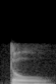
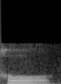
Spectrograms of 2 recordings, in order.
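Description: First: It starts with a plain d sound. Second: It starts with a plain t sound. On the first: "If you say it with a D, it's do" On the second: "It starts with a T, but it's not to"

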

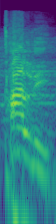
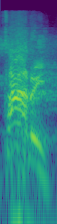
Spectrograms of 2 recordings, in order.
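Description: First: The middle consonant is an L sound. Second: The middle consonant is an R sound. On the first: The speaker calls it wrong. "It is not tally" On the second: The speaker calls it right. "it is tarry"

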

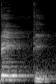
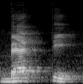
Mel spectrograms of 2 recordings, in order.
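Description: First: The first vowel sounds like 'e' in 'bet'. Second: The first vowel sounds like 'a' in 'bat'. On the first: The speaker calls it right. "এই জন্য আমরা এটা কিভাবে পড়ছি?" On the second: The speaker calls it wrong. "এভাবে পড়ছি না"

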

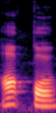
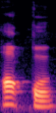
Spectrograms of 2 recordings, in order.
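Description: First: The final q is released with a bounce. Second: The final q is released with a bounce.

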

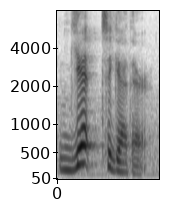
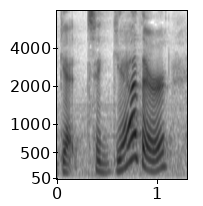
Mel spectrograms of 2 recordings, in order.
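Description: First: The stress is on the word get. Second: The stress is on the word together. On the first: It is a noun meaning a gathering. "it's very important to stress get" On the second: It is a verb meaning to gather. "if you say get together and stress together"

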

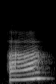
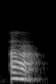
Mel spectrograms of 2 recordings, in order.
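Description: First: The pitch rises from middle to high. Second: The pitch falls sharply from high to low. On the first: "the second tone" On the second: "the fourth tone"

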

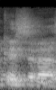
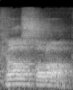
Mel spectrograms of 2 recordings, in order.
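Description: First: First vowel is e, with an extra middle vowel. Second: First vowel is a, with no middle vowel. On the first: The speaker calls it wrong. "Ce n'est pas kessera" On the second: The speaker calls it right. "c'est kasra"

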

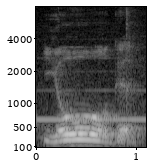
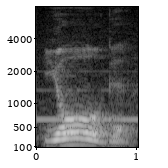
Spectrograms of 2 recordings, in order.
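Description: The two takes are said the same way.

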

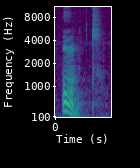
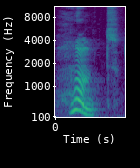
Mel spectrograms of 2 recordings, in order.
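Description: First: The initial H is completely silent. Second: The initial H is audibly breathed out. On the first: This is how the word is said nowadays. "instead of honte" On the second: This is how the word was said in older times. "So you would really pronounce the H"

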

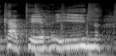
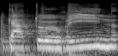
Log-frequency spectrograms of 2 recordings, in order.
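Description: First: The middle E is pronounced as a syllable. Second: The middle E is dropped almost entirely. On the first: The speaker calls it wrong. "eu não falei Catherine" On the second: The speaker calls it right. "Eu praticamente faço esse E do meio desaparecer"

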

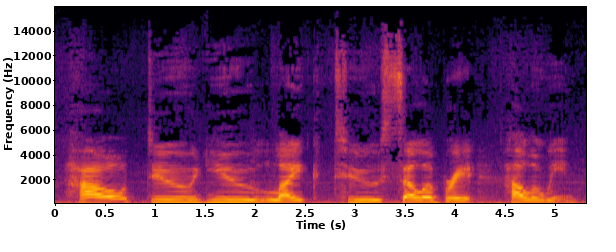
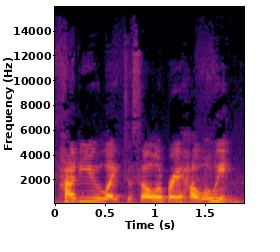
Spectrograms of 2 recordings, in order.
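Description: First: The sentence is said at a medium pace. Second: The sentence is said at a normal pace. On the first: "a little bit faster now" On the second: "one more time at normal speed"

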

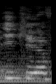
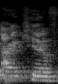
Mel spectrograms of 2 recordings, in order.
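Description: First: IKEA is pronounced the Norwegian way. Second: IKEA is pronounced the local English way. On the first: "We say IKEA from Norway" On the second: "you guys say IKEA from here"

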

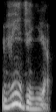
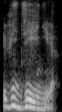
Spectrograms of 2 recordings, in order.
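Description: First: The stress is on the first syllable. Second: The stress is on the second syllable. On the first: The ability to perceive and assess one's surroundings. "акцент переместился ... на первый слог" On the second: An apparition or something seen in imagination or a dream. "с ударением на втором слоге"

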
